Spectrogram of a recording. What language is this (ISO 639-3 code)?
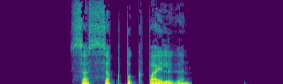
esu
